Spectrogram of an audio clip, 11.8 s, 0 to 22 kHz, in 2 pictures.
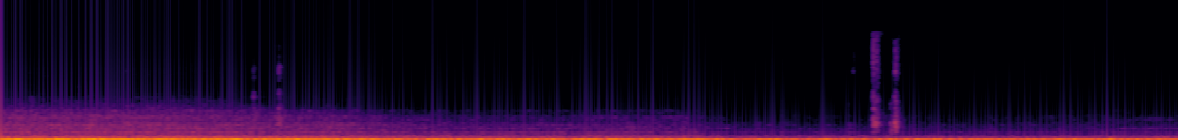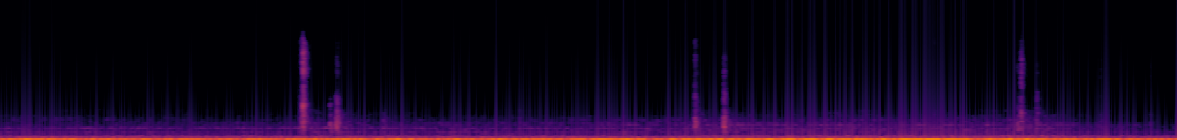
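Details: BMW 5 Series F10 550i V8 turbo, cabin blower under the bonnet after removal, cleaning, filter change and refit to cure a humming/noisy ventilation at high fan speed: even, low airy rumble that steps down then holds steady with faint ticks; blower now normal.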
